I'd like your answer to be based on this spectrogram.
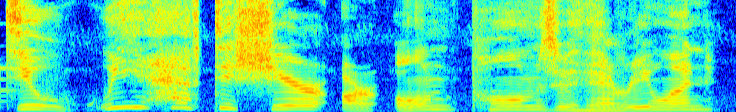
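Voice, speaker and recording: Timid youth with lively pitch. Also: female voice, unhurried, slight background noise. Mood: tentative. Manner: tentative, apologetic. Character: timid, self-doubting, polite youth. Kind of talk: video game voice acting. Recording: music behind the voice.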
